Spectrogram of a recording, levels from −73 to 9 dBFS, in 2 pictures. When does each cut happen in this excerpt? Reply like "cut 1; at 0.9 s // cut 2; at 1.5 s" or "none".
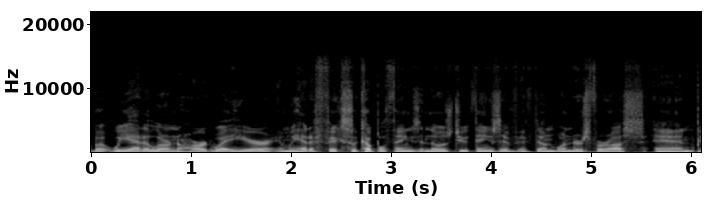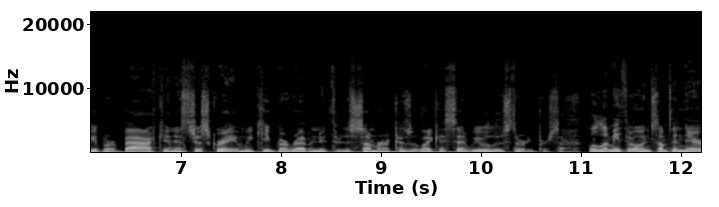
none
